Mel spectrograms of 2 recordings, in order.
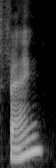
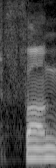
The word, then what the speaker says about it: Feng: Um Wait, isn't that pronounced Fang? Um I think it's but well, you could pronounce it Fang. I when I saw it most recently, it was pronounced Fung by the author and she said like feng shui.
